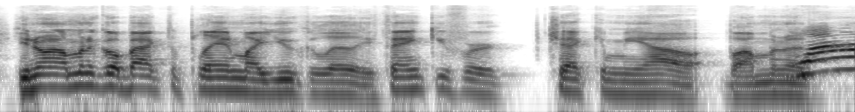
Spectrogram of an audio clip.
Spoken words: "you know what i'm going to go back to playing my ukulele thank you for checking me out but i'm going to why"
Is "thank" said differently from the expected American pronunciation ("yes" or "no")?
no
